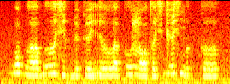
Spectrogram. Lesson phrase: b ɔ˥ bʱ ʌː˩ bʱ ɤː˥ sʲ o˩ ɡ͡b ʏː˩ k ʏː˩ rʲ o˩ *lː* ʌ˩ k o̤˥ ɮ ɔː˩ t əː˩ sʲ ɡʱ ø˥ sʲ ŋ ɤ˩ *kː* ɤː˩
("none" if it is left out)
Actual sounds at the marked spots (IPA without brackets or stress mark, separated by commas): lː, kː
